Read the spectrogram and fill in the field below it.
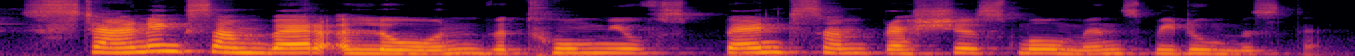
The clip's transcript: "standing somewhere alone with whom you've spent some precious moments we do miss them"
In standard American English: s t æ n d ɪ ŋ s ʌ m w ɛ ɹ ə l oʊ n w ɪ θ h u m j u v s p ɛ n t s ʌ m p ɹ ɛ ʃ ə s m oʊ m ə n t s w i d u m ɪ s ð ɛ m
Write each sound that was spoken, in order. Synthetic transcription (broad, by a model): s t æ n d ɪ ŋ s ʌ m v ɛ ɹ ə l oʊ n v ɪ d h u m j u v s p ɛ n t s ʌ m p ɹ ɛ ʃ ə s m oʊ m ə n t s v i d u m ɪ s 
